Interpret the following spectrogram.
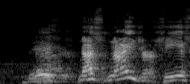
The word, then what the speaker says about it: Niger: And then it's still, and even if you were pronouncing it Niger, which is erroneous, which is not right, which is not true, it still means the same thing.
